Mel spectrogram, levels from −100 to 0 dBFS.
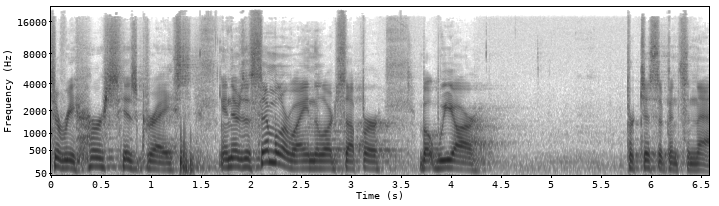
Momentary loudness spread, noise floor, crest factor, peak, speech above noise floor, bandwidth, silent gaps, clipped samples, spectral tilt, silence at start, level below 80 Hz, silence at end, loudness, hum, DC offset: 9 LU; -50 dBFS; 18 dB; -4 dBFS; 27 dB; over 20 kHz; none; under 0.1%; -4.5 dB/octave; 0 s; -62 dBFS; 0 s; -23 LUFS; none; under 0.1%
